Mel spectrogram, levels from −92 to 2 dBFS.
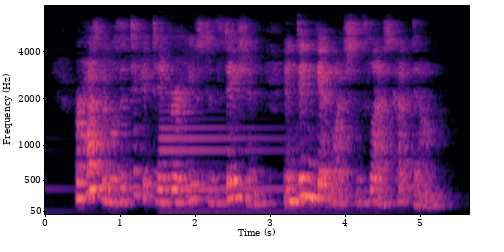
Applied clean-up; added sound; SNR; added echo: none; Acoustic guitar; 19 dB; reverberation time 0.6 s.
